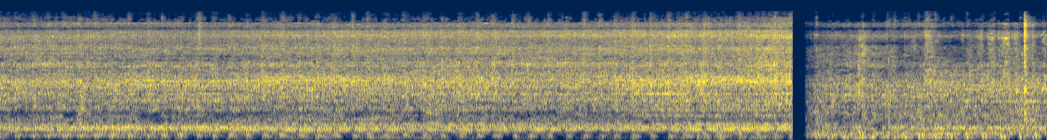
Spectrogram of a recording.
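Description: An auto rickshaw engine idles with a steady low chugging rumble throughout, loud and close, broken by a brief dropout near the end before the running resumes.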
